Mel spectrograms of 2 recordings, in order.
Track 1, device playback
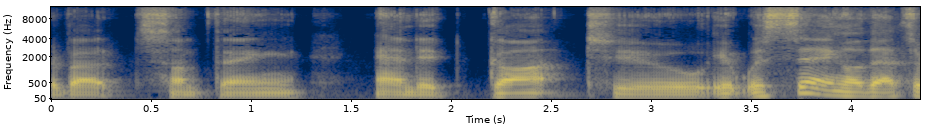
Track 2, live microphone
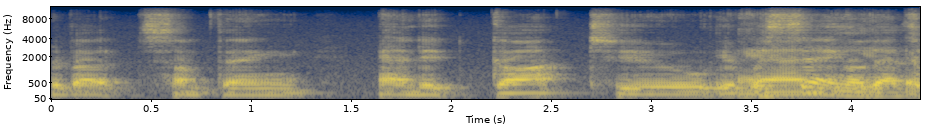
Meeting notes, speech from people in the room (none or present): present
